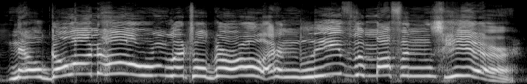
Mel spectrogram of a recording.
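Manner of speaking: high, loud, drawn-out granny wail; fake British grandmother. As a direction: shoo her home in slow British falsetto. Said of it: "the voice from under the covers said".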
